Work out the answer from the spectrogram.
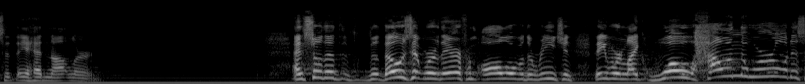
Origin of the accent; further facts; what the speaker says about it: Lockeport, Nova Scotia, Canada; Growing up in Lockport, Nova Scotia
